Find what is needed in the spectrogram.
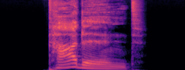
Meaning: present participle of tadeln
- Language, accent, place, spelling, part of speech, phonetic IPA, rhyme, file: German, Germany, Berlin, tadelnd, verb, [ˈtaːdl̩nt], -aːdl̩nt, De-tadelnd.ogg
